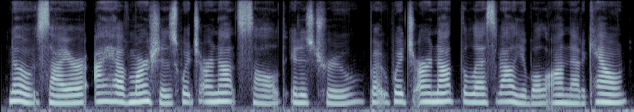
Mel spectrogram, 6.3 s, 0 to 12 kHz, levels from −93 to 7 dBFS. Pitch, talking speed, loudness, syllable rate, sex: 205 Hz, 210 wpm, -18 LUFS, 4.6 syllables/s, female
